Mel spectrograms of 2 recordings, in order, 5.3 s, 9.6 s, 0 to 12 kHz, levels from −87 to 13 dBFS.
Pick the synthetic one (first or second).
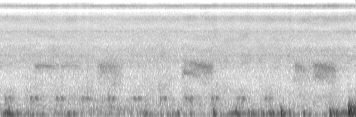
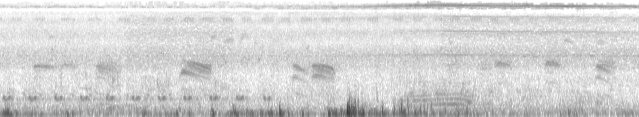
first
